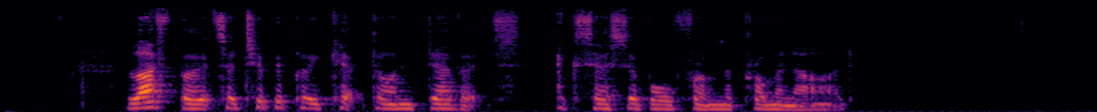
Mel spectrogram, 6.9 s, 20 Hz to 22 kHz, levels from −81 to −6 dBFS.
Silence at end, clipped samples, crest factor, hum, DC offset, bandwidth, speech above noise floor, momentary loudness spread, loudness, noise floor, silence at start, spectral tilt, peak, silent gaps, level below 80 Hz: 1.6 s; under 0.1%; 24 dB; none; under 0.1%; 16.5 kHz; 36 dB; 15 LU; -39 LUFS; -75 dBFS; 0.8 s; -4.5 dB/octave; -16 dBFS; none; -74 dBFS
